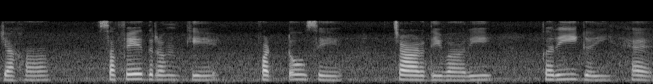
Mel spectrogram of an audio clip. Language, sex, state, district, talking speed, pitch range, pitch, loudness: Hindi, female, Haryana, Rohtak, 100 wpm, 205-225 Hz, 210 Hz, -21 LUFS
